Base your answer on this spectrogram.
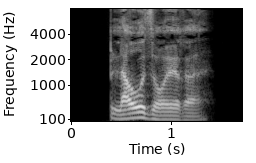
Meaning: hydrocyanic acid, prussic acid
- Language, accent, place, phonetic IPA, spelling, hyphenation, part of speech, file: German, Germany, Berlin, [ˈblaʊ̯zɔʏ̯ʀə], Blausäure, Blau‧säu‧re, noun, De-Blausäure.ogg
